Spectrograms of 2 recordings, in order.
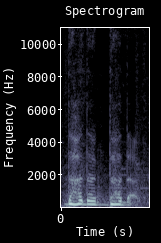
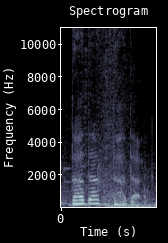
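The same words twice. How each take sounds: The two takes are said the same way.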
